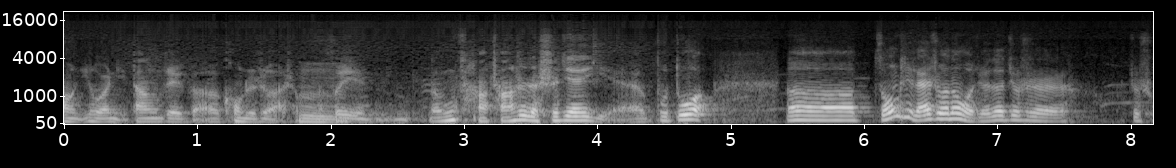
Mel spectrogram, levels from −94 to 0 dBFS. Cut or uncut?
cut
